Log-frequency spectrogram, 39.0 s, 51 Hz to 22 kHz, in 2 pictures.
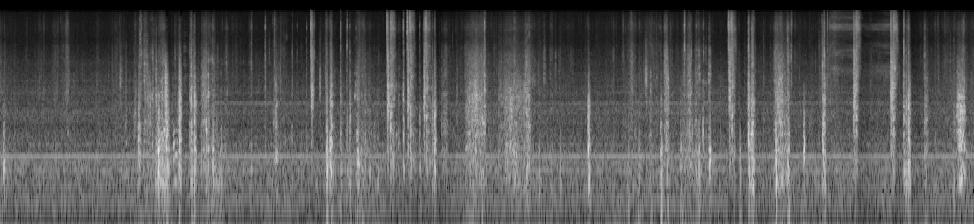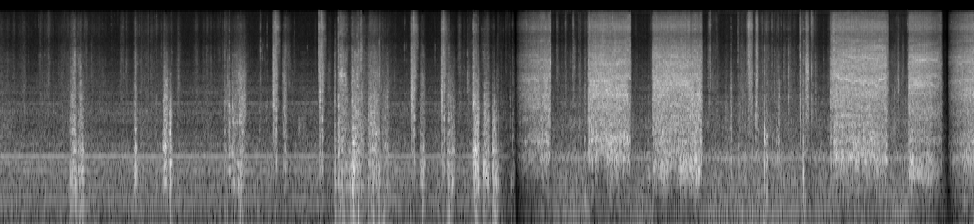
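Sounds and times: steady low hum: 0.0s - 38.5s
cordless drill boring wood: 29.8s - 30.5s, 31.2s - 33.5s, 36.1s - 38.9s.

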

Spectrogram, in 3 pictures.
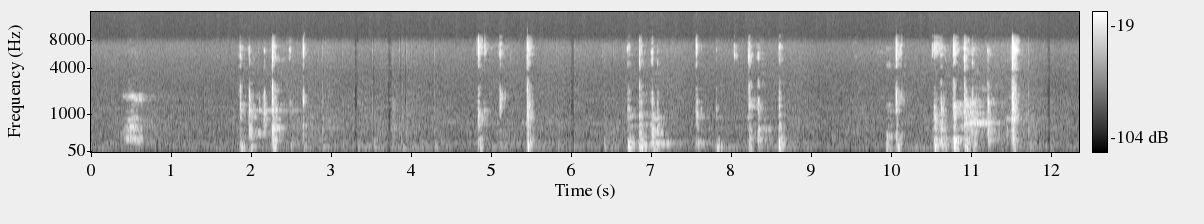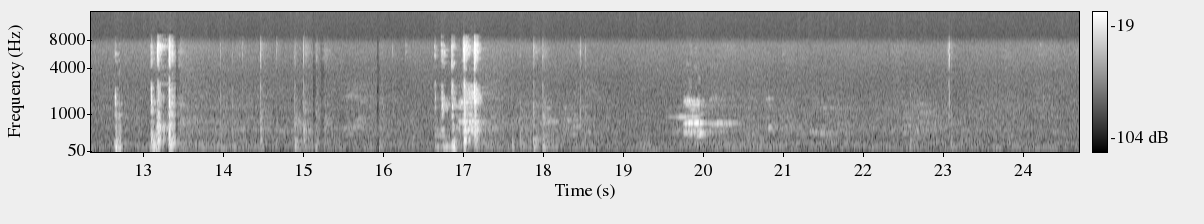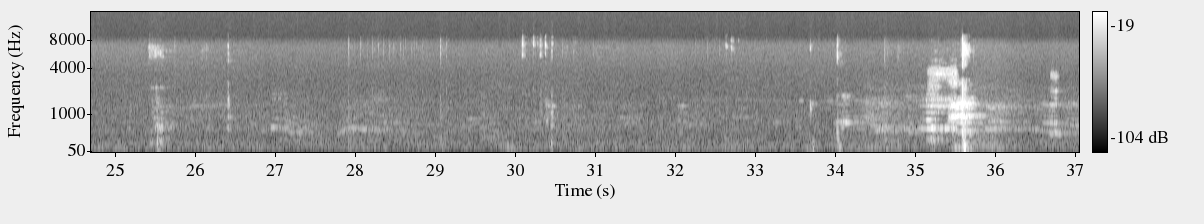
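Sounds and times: keyboard typing clicks: 1.8s - 3.0s, 4.8s - 5.6s, 6.7s - 8.8s, 10.0s - 11.8s, 12.6s - 15.3s, 16.6s - 18.6s, 30.1s - 30.6s, 32.5s - 32.8s.

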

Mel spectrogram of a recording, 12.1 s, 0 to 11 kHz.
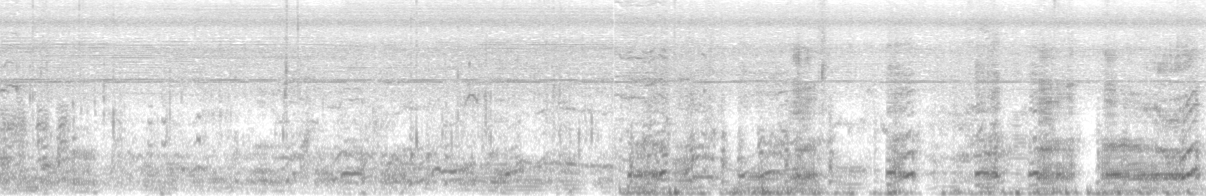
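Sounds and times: young wild boars grunting and squealing: 0.0s - 12.0s.

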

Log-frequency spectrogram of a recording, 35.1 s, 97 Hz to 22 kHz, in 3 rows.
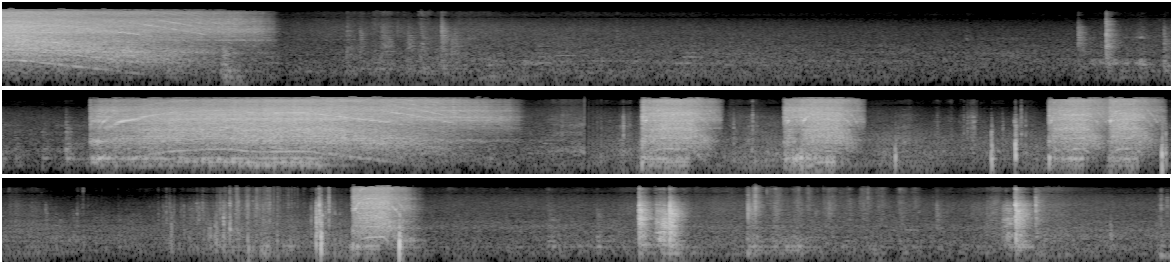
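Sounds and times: cordless drill running: 0.0s - 2.8s, 12.6s - 16.9s, 18.1s - 18.9s, 19.6s - 20.4s, 22.2s - 23.4s, 26.9s - 27.5s.

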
